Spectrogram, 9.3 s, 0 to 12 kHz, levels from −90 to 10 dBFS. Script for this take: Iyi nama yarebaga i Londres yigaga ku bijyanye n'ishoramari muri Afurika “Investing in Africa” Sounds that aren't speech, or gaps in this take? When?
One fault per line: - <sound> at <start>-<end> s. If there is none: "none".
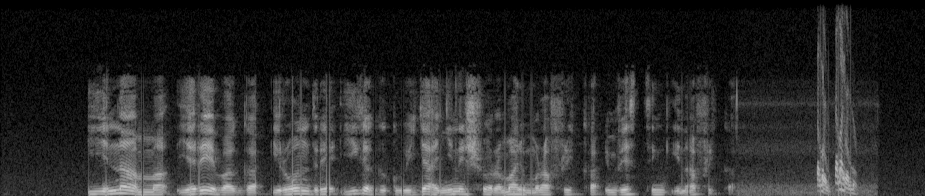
- chirp at 8.2-8.6 s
